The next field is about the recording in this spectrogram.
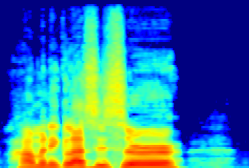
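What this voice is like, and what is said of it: Put-on Filipino accent. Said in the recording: “That's my Philippine accent, ... my Philippine trade. ... It's starting to sound less Indian”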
